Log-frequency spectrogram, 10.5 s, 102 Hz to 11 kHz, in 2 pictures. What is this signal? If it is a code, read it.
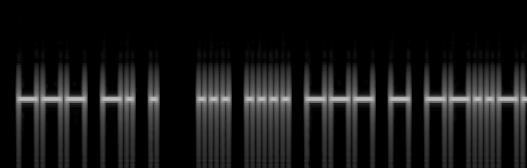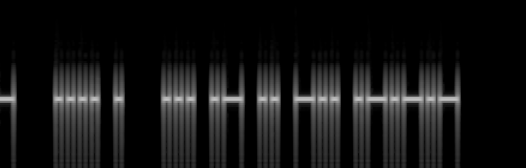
Morse code, heard as a keyed tone, about 20 wpm, 700 Hz. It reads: ONE SHOT, HE SAID.
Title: Sentences from Top 1100 Words 20wpm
